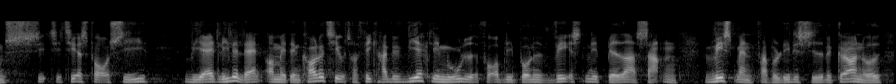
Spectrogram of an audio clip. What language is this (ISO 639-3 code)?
dan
